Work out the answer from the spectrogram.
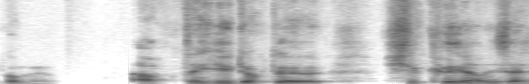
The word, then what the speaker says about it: Shaquille: Shaquille. Is that how you pronounce it? S-H-A-Q-U-I-L-L? Yeah, Shaquille.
